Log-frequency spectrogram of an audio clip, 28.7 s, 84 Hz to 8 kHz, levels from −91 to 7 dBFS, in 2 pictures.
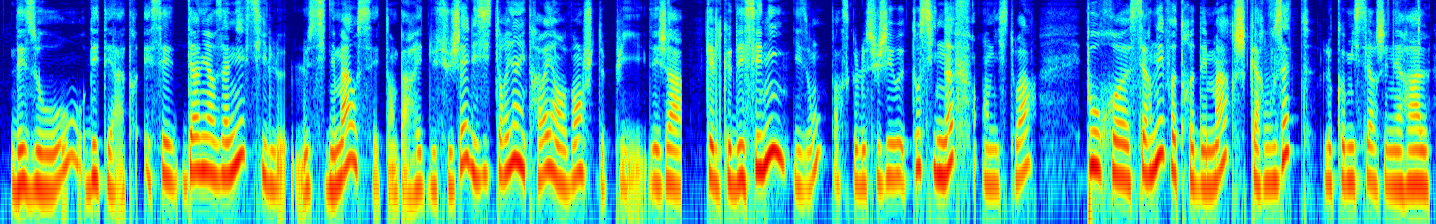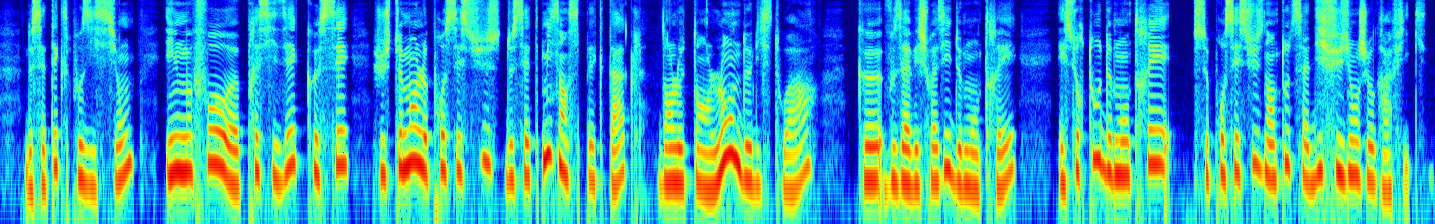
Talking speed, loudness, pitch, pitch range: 185 wpm, -15 LUFS, 220 Hz, 195-255 Hz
